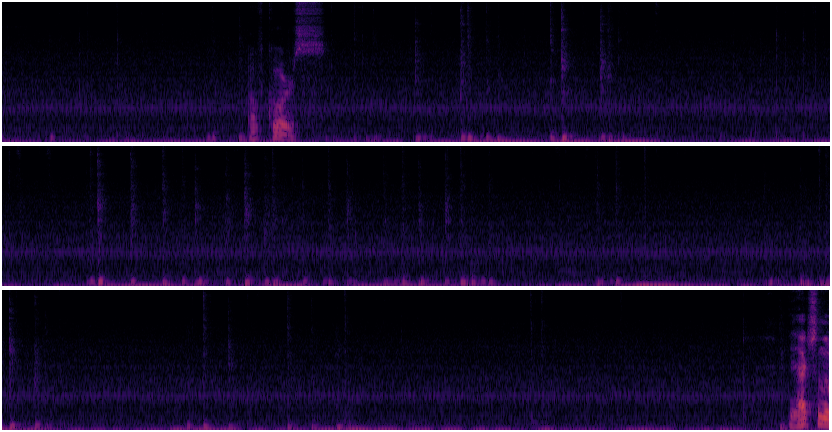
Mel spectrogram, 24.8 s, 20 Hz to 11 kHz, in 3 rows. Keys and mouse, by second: 4.9-8.9 drag, 12.0-12.9 drag, 14.3-19.0 drag, 16.3 shift+f, 19.9 f, 24.0-24.7 drag.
